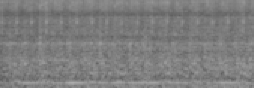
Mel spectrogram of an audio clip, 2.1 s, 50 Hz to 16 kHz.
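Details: Yamaha YBR125 single-cylinder motorcycle idling evenly with a steady low hum, no timing chain rattle on top after the chain tensioner was pushed in with a screwdriver until it clicked.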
